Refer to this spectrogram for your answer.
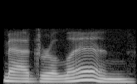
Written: madrilene

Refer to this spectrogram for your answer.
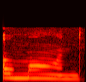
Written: haut monde

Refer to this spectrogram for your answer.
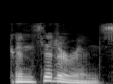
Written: considerance

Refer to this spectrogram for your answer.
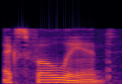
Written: exfoliant

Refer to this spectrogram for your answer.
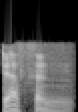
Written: deafen

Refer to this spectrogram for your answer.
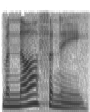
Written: monophony

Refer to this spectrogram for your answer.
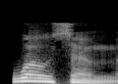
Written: woesome

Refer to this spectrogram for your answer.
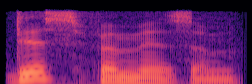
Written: dysphemism

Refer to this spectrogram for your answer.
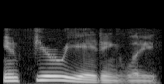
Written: infuriatingly

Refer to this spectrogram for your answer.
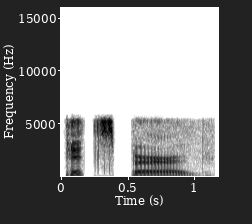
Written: Pittsburgh

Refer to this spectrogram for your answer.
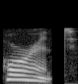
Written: horrent

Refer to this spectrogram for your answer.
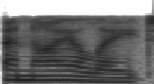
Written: annihilate

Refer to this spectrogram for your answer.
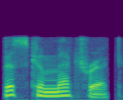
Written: viscometric

